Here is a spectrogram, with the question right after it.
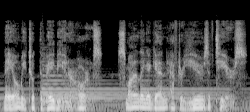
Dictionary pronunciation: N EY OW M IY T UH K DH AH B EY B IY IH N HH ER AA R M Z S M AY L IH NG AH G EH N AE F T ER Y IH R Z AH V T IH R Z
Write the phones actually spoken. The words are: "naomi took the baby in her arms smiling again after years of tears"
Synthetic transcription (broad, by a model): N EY OW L IY T UH K DH AH B EY B IY IH N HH ER AA R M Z S M AY L IH NG AH G EH N AE F T ER Y IH R Z AH V T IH R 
